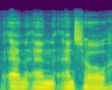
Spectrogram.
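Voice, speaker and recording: Guesting on an interview, a middle-aged Dutch doctor who also writes speaks in a slightly high voice. He hesitates often, restarting sentences and leaning on fillers, and a little hiss or hum sits under the recording.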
